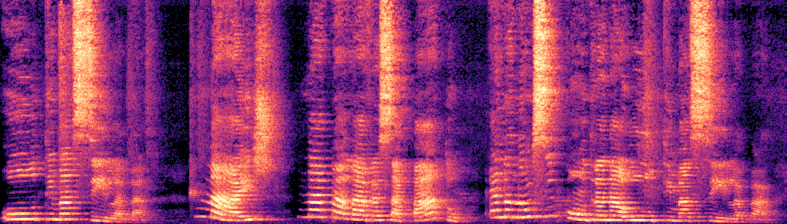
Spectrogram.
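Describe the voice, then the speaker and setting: A woman's voice: extremely high pitch, wildly swooping pitch, distant mic. A woman teaching a primary school lesson online, often prompting pupils with little calls to look and stretching out words syllable by syllable. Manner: slow, stretched-out syllables when saying words; frequent "ó" and "vejam só" prompts to pupils. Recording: echoey room, voice away from the mic.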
